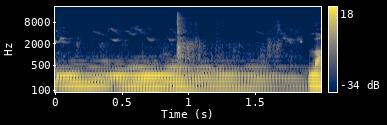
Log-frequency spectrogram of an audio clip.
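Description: Background music of sustained, held low chords, with hens faintly clucking over it and a single brief click about a second in.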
